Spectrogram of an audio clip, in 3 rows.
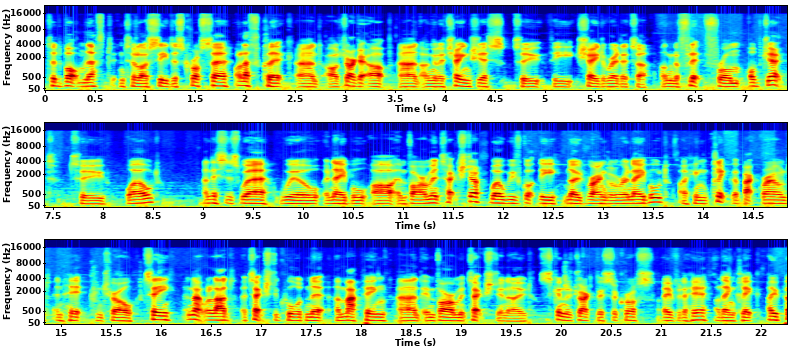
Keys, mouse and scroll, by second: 1.4 click, 3.8-5.5 drag, 7.5-8.9 drag, 8.9 middle click, 8.9 scroll down 2, 9.7-10.4 middle drag, 14.0 click, 15.8 ctrl+t, 16.1 middle click, 19.7 click, 20.0 g, 21.4 click, 21.5 middle click, 22.0 click.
